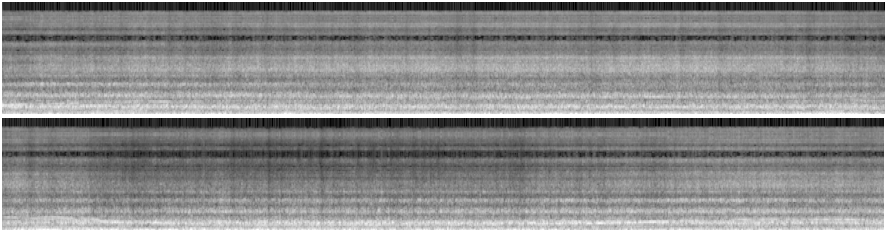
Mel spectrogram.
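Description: Racing vehicle's engine at speed, heard from an onboard mount over steady wind rush. The engine note drops about halfway through as it slows, then climbs again as it accelerates.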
